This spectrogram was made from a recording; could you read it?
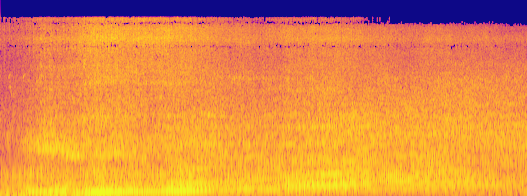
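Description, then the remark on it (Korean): A taxi's engine revs as the driver pulls away, its pitch climbing steadily, over a constant gritty rumble of the tires scraping on a gravel road, staying fairly loud before easing off slightly. At a dead end in Scotland on a cold late-spring day. “운전사는 타이어로 자갈길을 긁는 끼익 소리와 함께 택시를 몰고 떠났다.”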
